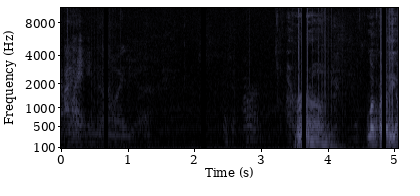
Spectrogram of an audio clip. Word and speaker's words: Haran: Haran. Thank you. Think of like laughing like ha. Haran. First syllable is ha.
